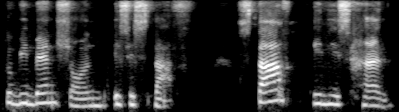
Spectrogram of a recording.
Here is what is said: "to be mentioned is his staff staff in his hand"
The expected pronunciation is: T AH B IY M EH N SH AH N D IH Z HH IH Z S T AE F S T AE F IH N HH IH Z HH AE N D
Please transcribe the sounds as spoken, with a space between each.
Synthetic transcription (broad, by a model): T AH B IY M EH N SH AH N IH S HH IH S T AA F S T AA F IH N HH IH S HH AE N D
